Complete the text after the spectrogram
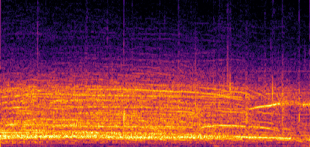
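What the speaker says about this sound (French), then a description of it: "Ils sont derrière, mais ils font beaucoup de bruit." A concert crowd shouts, whoops and cheers in a dense, sustained roar that stays loud and steady throughout, with no single voice standing out.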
